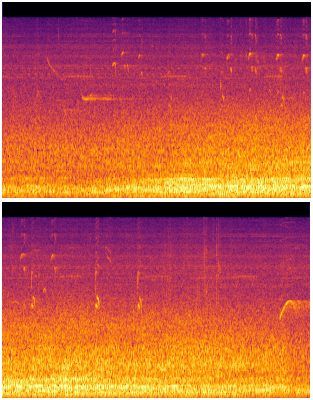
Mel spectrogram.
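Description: Small birds chirping with a few whistled notes, one rising near the end, over a steady low rumble that swells through the middle.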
